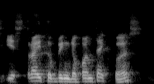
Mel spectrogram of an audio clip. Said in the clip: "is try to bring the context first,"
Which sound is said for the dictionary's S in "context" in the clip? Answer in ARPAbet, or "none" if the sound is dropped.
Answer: none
